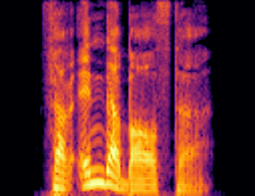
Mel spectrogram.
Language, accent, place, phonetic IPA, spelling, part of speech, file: German, Germany, Berlin, [fɛɐ̯ˈʔɛndɐbaːɐ̯stɐ], veränderbarster, adjective, De-veränderbarster.ogg
- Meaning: inflection of veränderbar: 1. strong/mixed nominative masculine singular superlative degree 2. strong genitive/dative feminine singular superlative degree 3. strong genitive plural superlative degree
